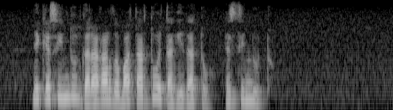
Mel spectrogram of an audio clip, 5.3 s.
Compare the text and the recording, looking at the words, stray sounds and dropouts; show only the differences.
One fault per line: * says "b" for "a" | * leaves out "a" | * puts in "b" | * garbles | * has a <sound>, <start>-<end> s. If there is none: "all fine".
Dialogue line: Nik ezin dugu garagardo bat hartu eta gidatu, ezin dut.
* says "dut" for "dugu"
